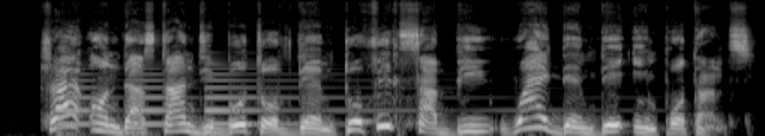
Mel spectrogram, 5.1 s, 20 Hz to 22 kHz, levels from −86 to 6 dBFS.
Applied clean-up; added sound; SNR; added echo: none; Piano; 17 dB; none.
